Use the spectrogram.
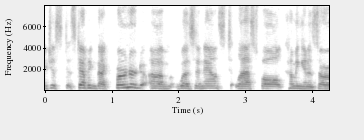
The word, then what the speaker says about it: Bernard: Bernard. It's the Irish pronunciation.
